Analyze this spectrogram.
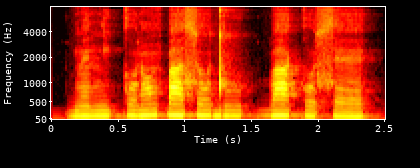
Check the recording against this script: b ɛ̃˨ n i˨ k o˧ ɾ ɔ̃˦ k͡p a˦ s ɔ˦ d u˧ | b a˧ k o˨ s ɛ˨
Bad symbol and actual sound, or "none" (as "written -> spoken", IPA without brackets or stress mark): ɔ˦ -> o˦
